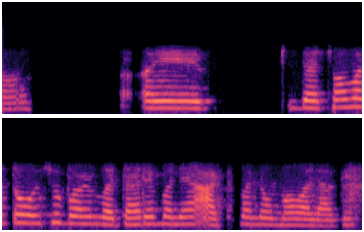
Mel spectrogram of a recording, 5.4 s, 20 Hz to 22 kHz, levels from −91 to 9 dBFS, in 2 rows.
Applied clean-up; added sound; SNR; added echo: none; none; none; none.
